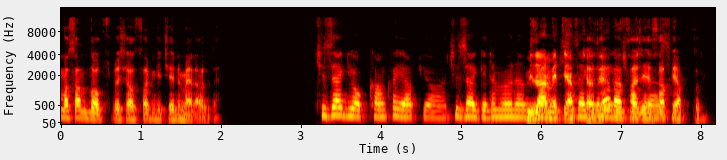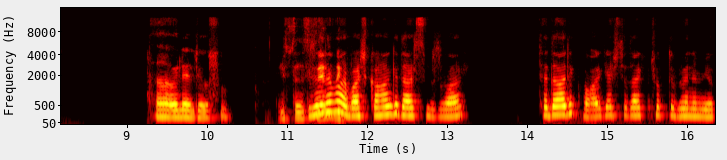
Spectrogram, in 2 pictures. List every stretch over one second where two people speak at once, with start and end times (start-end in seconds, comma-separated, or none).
5.8-7.8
